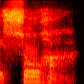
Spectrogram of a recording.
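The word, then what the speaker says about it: svāhā: pronouncing that no no s v a h a right in Sanskrit so the Tibetans can't manage that so uh the the closest they come is to say Soha so it is probably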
